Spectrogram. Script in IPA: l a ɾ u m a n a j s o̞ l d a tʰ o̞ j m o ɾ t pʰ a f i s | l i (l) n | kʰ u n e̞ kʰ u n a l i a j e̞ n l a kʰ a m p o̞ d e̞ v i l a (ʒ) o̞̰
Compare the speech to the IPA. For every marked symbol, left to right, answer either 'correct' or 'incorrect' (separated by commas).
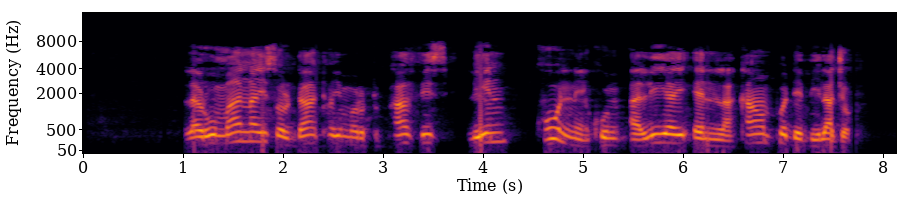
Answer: incorrect, incorrect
